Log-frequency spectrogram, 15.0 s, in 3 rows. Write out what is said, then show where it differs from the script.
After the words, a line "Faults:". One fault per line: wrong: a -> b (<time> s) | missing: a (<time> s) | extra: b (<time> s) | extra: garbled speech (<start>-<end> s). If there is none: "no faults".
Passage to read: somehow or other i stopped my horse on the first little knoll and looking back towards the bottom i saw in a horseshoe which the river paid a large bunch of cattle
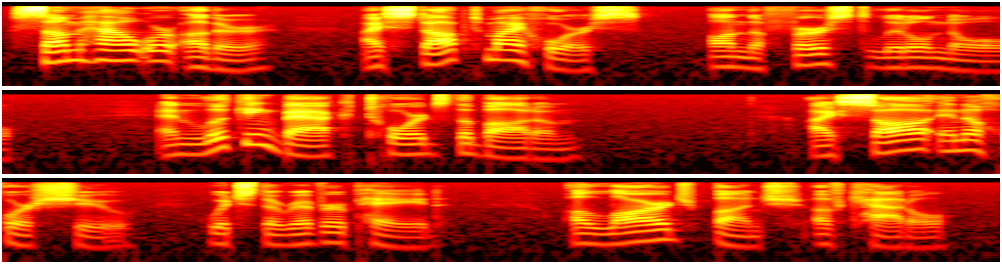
somehow or other i stopped my horse on the first little knoll and looking back towards the bottom i saw in a horseshoe which the river paid a large bunch of cattle
Faults:
no faults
